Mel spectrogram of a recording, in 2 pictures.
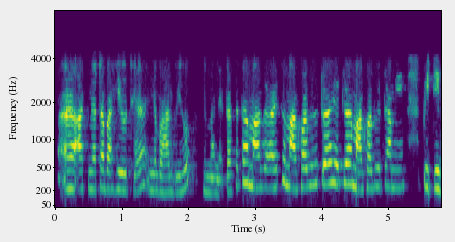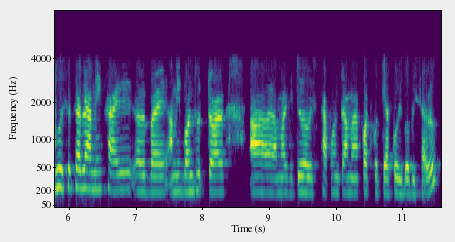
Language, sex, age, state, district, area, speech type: Assamese, female, 45-60, Assam, Tinsukia, rural, conversation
